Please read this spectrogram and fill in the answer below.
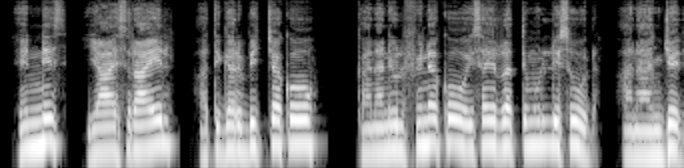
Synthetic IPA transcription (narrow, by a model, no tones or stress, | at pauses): ʔɪnːɪs | jaːɪsɾaːʔɛl | ɐt̪ɪɡɐɾbɪt͡ʃːɐkoː | kɐnɐnɪʊlfɪnɐkoːɪsɐɪrːɐt̪ːɪmʊlːɪsuːᶑɐ̥ | ɐnaːnd͡ʒɛᶑɛ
